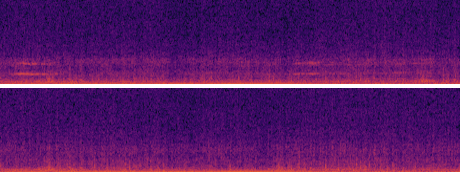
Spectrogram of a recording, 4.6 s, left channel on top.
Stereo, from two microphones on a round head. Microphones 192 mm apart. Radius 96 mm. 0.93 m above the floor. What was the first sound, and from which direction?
Only background noise.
